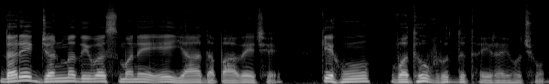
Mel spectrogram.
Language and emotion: Gujarati, sad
